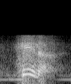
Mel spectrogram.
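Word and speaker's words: Hina (ἵνα): And the next one, now, do you notice the breathing mark on the next one? So, yeah. So how would you say that? It's got that H sound. Hina.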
